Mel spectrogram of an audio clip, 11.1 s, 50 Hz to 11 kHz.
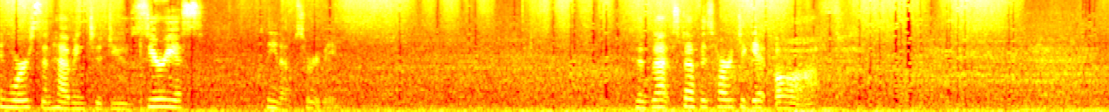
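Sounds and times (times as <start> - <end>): brush stroking wet paint: 0.0 - 1.7, 2.4 - 10.3
paint roller hissing: 0.0 - 1.7, 2.4 - 11.0
steady low hum: 0.0 - 11.0.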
